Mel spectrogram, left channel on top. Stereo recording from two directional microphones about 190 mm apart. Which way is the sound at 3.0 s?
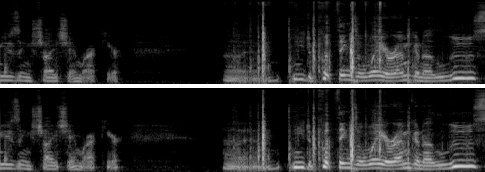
45° right (ahead or behind).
